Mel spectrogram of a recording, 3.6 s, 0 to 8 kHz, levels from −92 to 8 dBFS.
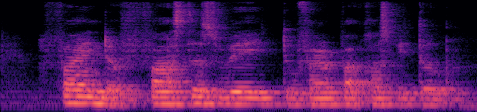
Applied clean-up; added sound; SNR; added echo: none; none; none; reverberation time 0.6 s.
